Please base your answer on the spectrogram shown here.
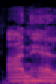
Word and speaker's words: Angel: His middle name is Angel, but it's pronounced Angel in Spanish, so I had to get him with that one.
